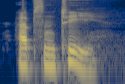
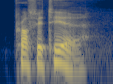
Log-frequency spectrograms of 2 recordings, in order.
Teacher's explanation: a secondary stress comes on the penultimate syllable of the stem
